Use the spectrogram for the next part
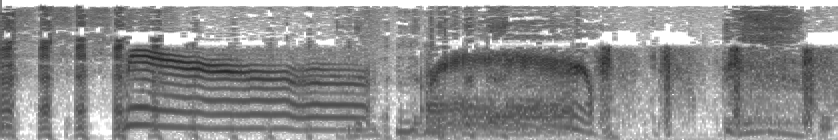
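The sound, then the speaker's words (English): A drawn-out, steady-pitched meow is followed by a rising-and-falling meow and a short final mew, all fairly loud with brief breathy sounds between them. The cat is Socks (Sockington), a cat in Massachusetts with over half a million Twitter followers. “Why do you suppose so many people are interested in what a cat has to Twitter about?”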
